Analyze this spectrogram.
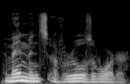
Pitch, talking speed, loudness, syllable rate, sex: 130 Hz, 230 wpm, -16 LUFS, 6.7 syllables/s, male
